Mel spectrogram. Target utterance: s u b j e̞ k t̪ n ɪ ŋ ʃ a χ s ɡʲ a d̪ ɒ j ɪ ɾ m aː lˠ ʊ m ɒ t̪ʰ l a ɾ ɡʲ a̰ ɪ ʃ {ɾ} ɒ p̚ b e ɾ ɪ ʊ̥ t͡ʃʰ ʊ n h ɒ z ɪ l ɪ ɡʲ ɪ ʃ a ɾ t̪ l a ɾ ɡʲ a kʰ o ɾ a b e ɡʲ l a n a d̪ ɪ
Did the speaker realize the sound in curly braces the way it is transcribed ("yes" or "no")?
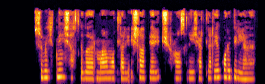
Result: no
